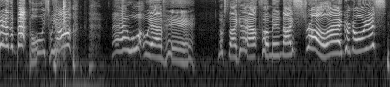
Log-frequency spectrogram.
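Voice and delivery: very loud, very high, hammy British gangster voice. Describing a figure holding a bat, then voicing him: cheesy british gang voice. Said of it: "one of those cheesy, like, British gangs".

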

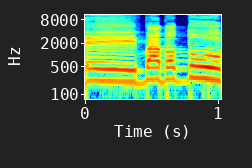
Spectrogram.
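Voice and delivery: put-on New Jersey accent. Repeating a movie title as a joke: New Jersey accent. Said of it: "Why do you say it like New Jersey?".

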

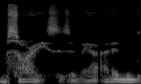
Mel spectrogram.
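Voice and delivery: mock soft near-whisper. Describing a character's voice, quoting how he apologizes when she yells, imitating a soft whisper. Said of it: "almost like a soft whisper".

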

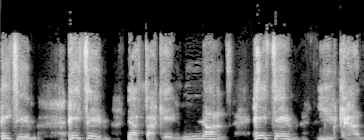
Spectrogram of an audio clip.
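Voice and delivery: put-on, shrill, very high, bellowing yell. Recalling a fan in the stadium's south stand, the speaker is retelling a fan's shout. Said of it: "He'd always shout like".

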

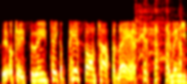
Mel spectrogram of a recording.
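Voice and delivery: worst possible put-on Southern accent. Retelling what a man told the speaker about selling drugs, in a bad southern accent. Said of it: "He's in like the worst Southern accent".

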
